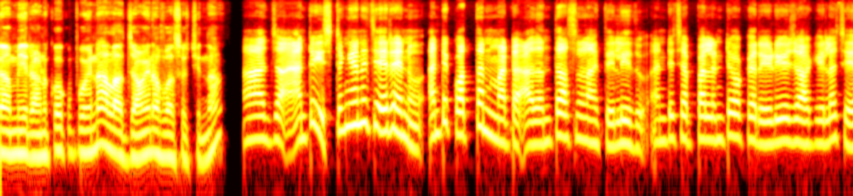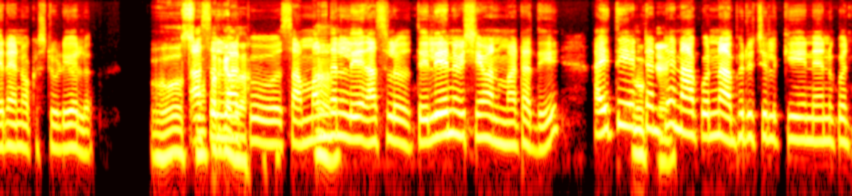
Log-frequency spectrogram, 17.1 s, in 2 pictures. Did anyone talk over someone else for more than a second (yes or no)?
no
